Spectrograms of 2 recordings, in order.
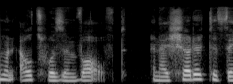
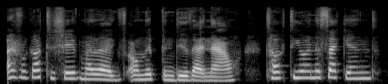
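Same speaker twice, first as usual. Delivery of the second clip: higher forced breezy tone; fake casual voice; 6 semitones higher, 4 dB louder than usual. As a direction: bluff a casual phone call. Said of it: "My voice was too high-pitched and fake".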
